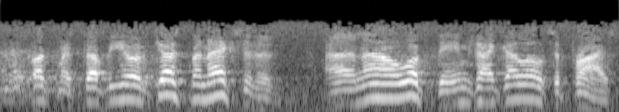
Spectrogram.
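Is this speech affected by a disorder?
No.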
